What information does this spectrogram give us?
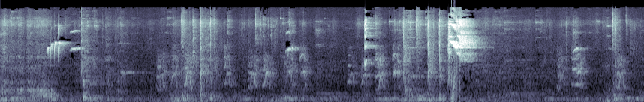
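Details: A pair of lovebirds, said to be kissing or exchanging food, giving a few shrill, high chirps amid frequent dry clicking and rustling sounds and a soft background hum.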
